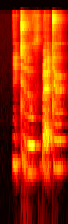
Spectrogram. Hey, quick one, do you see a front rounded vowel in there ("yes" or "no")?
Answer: yes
